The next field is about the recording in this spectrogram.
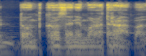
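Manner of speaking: hushed whisper, close to the ear. Holding Toothy by the arm and warning him, whispering into his ear. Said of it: "I'll sort of whisper into his ear".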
